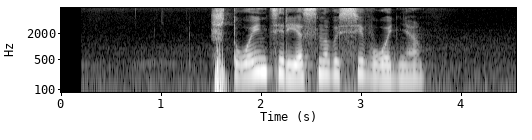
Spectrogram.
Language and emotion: Russian, neutral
